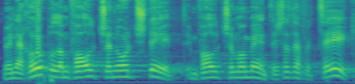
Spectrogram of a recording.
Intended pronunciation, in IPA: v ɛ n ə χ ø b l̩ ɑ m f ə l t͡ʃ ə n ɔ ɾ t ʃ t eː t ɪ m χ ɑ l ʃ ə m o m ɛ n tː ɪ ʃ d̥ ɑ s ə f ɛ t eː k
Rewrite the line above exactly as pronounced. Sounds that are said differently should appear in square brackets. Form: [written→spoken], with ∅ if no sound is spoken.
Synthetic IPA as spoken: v ɛ n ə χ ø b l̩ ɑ m f [ə→ɑ] l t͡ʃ ə n ɔ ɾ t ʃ t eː t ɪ m [χ→f] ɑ l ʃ ə m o m ɛ n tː ɪ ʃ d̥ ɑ s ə f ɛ [t→t͡s] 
